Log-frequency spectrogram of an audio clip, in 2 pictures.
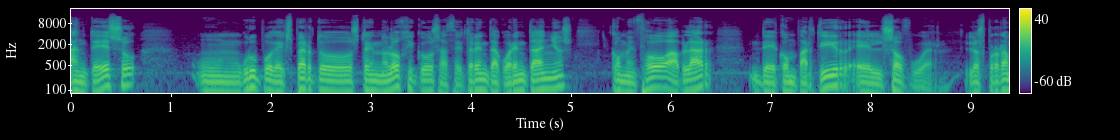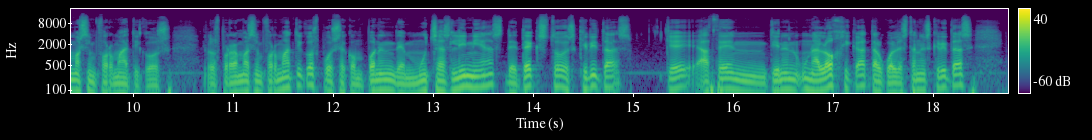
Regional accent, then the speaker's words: Galicia, Spain; Por ejemplo, en mi tierra, en Galicia, los vecinos se compraban los tractores entre muchos vecinos

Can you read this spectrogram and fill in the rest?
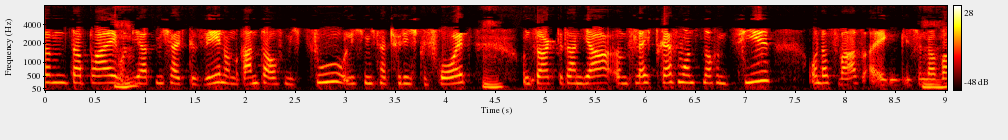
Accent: Hesse, Germany; ich bin aus der Nähe von Kassel. Das ist ja schon ein Stück.

